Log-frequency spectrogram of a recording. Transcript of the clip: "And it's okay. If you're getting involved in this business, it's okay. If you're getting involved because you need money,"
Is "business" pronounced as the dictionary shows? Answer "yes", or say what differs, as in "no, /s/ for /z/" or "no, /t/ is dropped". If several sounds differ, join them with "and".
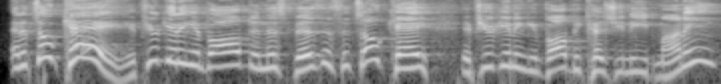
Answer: yes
